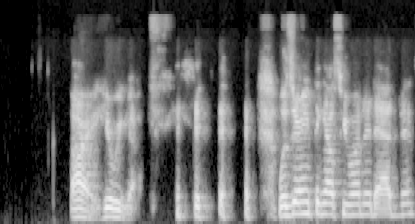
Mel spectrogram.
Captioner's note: laughs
